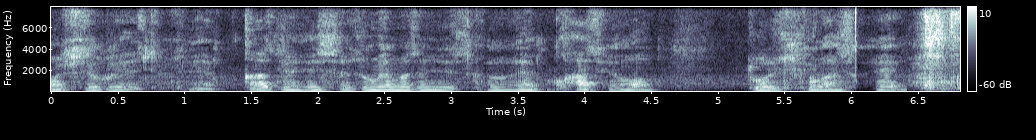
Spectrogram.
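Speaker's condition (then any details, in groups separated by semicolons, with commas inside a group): Tongue cancer, partial glossectomy; vocal cord nerve severed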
